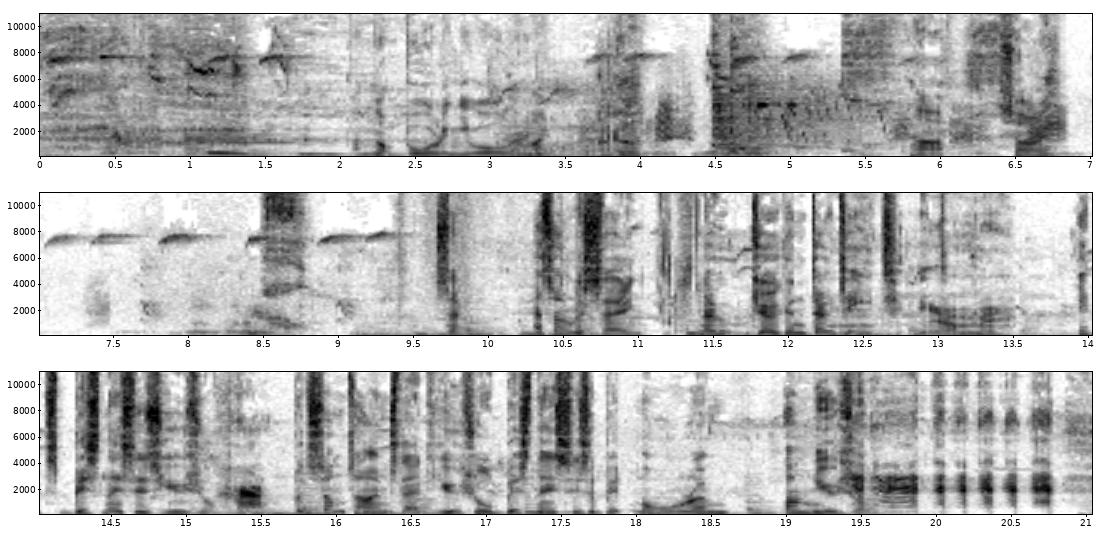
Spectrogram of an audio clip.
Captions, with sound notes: I'm not boring you all, am I? Huh?! Oh, sorry. Ow. So, as I was saying... No, Jurgen, don't eat... Yummy. It's business as usual... (SCOFFS) ..but sometimes that usual business is a bit more, um, unusual. (LAUGHS EVILLY)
